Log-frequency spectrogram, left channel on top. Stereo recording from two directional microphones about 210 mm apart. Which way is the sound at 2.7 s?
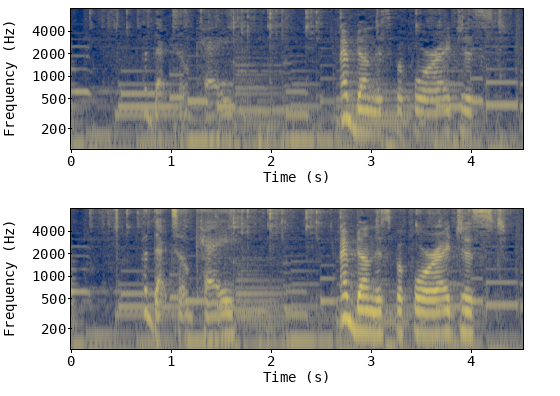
35° right (ahead or behind).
